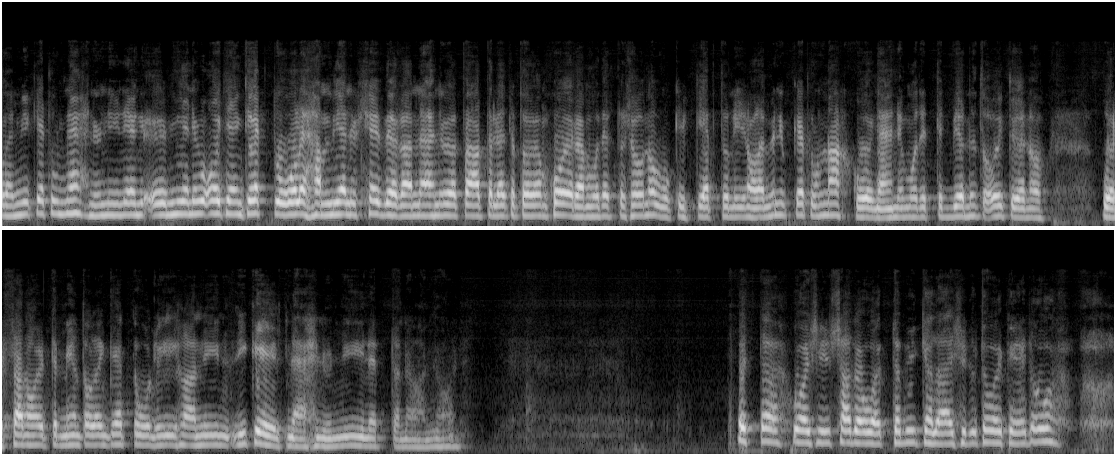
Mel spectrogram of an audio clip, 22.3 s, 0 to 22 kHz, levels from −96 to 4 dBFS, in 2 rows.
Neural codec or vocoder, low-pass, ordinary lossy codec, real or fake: codec, 24 kHz, 3 kbps, HILCodec; 10.8 kHz; none; fake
